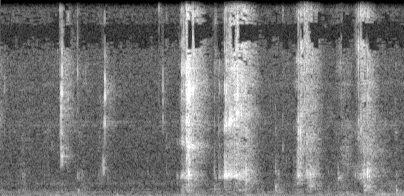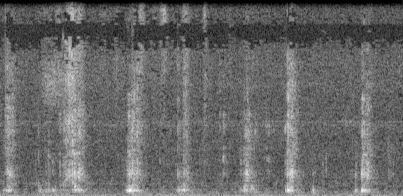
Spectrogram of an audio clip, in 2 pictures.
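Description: A person chewing a bite of breaded mozzarella cheese stick, crisp outside and soft inside: faint, repeated crunches of the crumb crust, about two a second.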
